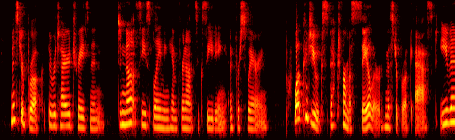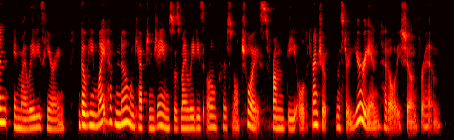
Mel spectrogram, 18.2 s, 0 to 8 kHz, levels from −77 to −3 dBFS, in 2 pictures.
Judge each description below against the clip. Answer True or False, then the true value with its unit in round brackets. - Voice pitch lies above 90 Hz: True (190 Hz)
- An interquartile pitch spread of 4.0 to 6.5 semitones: True (4.8 semitones)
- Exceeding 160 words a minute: True (185 wpm)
